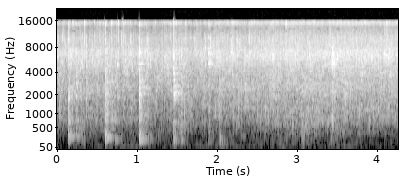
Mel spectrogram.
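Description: Green chillies frying in hot oil in a black pan, a steady sizzle, with about four sharp knocks against the pan in the first second and a half and the sound of stirring after.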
